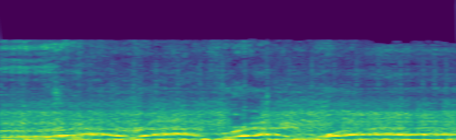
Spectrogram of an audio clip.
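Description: Heavy rock song with fast, pounding drums and a yelled vocal holding long notes.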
